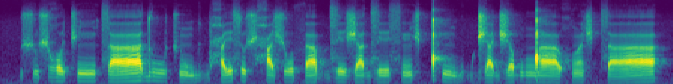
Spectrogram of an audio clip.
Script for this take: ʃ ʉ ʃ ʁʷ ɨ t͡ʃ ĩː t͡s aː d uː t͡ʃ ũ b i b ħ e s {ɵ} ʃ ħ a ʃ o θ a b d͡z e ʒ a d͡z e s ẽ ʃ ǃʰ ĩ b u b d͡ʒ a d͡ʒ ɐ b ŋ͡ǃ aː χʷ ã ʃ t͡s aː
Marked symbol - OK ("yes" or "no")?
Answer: yes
